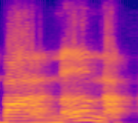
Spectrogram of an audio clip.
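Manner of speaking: put-on slow, low child reading Banana syllable by syllable. Shown as a demonstration. Teacher imitating a child slowly reading Banana. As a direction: read Banana slowly like a beginner. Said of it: "Aí ela vai ler".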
